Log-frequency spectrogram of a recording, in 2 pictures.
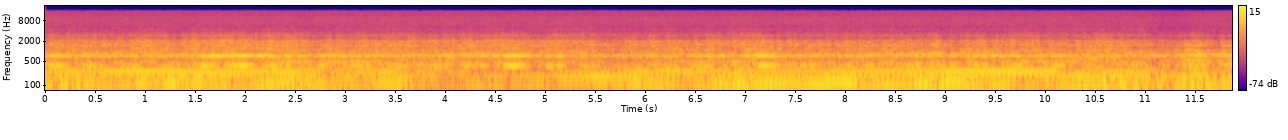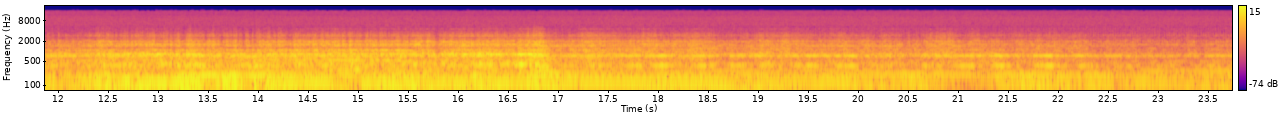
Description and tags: Ambience Sinister Electric Cello Loop 06
An electric cello ambience sound to be used in sci-fi games, or similar futuristic sounding games. Useful for establishing a mystical musical background atmosphere for building up suspense while the main character is exploring dangerous territory.
ambience, ambient, atmosphere, cello, cinematic, dark, drone, electric, electronic, futuristic, game, gamedev, gamedeveloping, games, gaming, indiedev, indiegamedev, loop, sci-fi, sfx, soundscape, video-game, videogames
